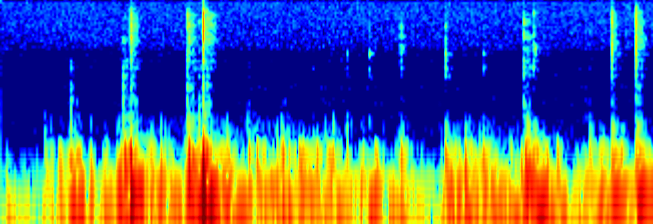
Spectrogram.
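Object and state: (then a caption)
Metal mesh microphone grille. Fingertips and nails of both hands scratch the hollow steel mesh dome grille of a Blue Yeti microphone. The sound is a close, dense, low rumbling scrape, with brief bright clicks standing out at irregular moments.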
